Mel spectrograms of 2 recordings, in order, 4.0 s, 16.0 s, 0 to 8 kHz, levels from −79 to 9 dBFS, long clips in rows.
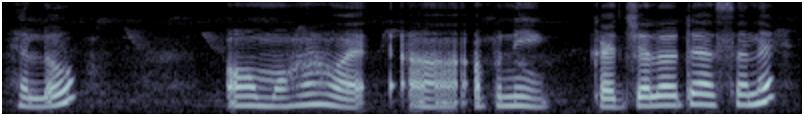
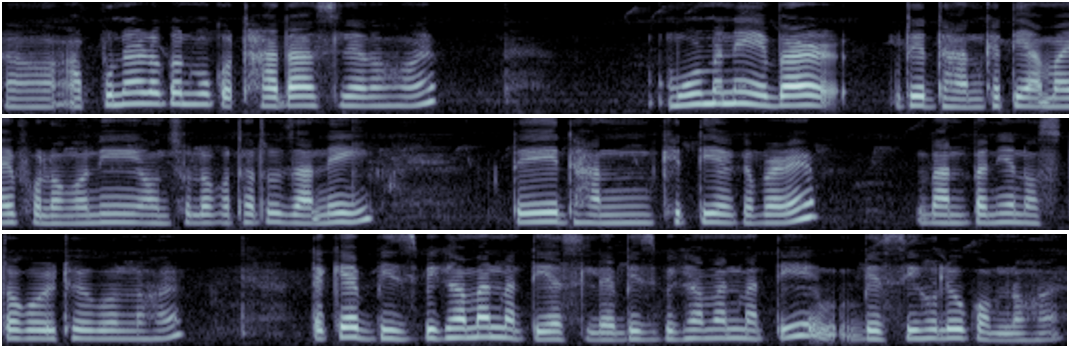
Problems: background sounds at intervals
